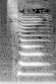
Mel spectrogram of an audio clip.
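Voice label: "qiang", Mandarin pinyin, first tone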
